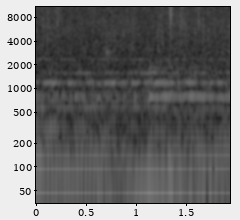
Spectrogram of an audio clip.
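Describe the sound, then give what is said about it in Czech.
Steady rain patters onto a hard surface, a dense continuous hiss with scattered sharper drips, constant in level throughout with no voices. “Protože pořád pršelo, doběhl jsem na nedalekou zastávku a naskočil do autobusu, který se už chystal odjíždět.”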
